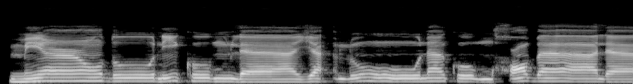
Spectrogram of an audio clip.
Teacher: واو مدہ ہے 1 سیکنڈ لمبا کریں گے.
